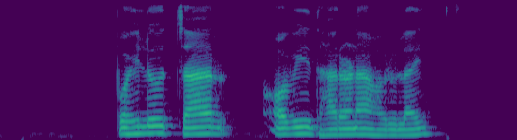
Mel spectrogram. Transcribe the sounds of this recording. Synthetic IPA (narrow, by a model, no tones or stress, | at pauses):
pʌɦilot͡sar | ʌβid̪ʱaɾʌɽaɦʌɾulaj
